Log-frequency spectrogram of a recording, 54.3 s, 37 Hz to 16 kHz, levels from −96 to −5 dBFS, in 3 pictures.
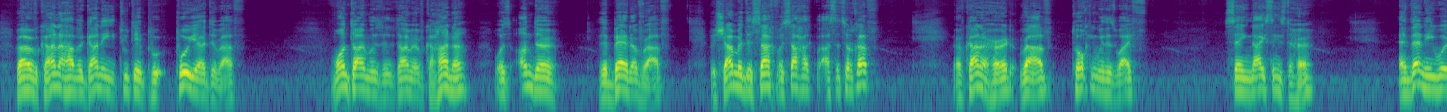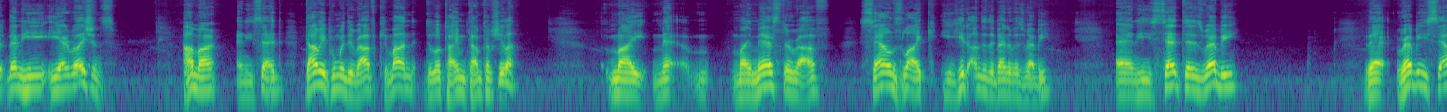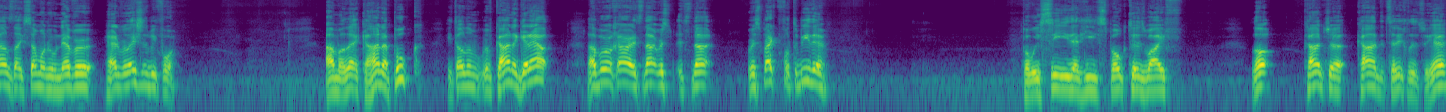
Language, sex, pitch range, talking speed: English, male, 110-150 Hz, 105 wpm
